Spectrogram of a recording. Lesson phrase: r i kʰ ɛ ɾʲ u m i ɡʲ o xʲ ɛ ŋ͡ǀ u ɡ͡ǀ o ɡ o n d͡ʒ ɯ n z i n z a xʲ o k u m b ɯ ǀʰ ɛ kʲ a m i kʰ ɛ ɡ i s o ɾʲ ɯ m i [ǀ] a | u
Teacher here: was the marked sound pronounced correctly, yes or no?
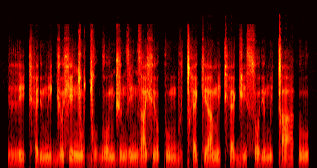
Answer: yes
